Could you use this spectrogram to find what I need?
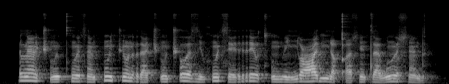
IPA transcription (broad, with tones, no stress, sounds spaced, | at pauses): l æ̃˥˧ ə̯ t͡ʃʼ ũ˩˧ ɪ̯ kʷʰ æ̃˧ s æ̃˩˧ kʷ ĩ˥˧ t͡ʃ õ˥˧ r æ˩˧ t͡ʃʼ ũ˧˩ t͡ʃʼ o˥˧ ə̯ z i˩˧ xʷ ẽ˥ s e˩˧ r e˥˧ ʊ̯ t͡sʼ ũ˧ b ẽ˧˩ ɲ o˥˧ ʕ e˥ d ɲ e˩˧ qʼ e˩˧ ɬ ẽ˧ t æ˧˩ w ũ˥˧ ə̯ ɬ æ̃˧˩ d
